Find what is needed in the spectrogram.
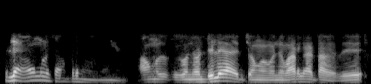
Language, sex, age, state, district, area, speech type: Tamil, male, 18-30, Tamil Nadu, Virudhunagar, urban, conversation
